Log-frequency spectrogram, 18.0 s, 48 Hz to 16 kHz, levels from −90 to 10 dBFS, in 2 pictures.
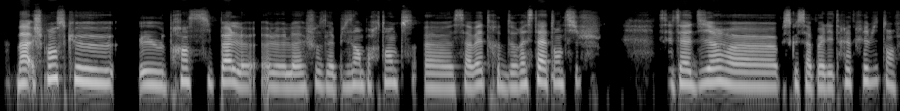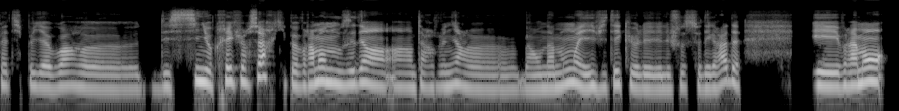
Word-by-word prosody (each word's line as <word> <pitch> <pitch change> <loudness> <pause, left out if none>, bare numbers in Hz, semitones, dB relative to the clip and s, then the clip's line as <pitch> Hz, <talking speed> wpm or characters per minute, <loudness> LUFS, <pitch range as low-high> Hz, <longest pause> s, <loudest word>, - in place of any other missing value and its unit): Bah, 215 +1 +9
je - - +3
pense 265 +1 +5
que 220 -4 +4 0.3
le 190 0 +1
principal, 220 -2 +1
heu, - - -4
le 175 -1 -2
la 170 0 0
chose 180 +2 -8
la 170 - -1
plus 175 +3 -9
importante, 200 +3 -3
heu, 170 -1 -2
ça 165 +1 -3
va 190 - +2
être 200 -1 -5
de 175 0 -6
rester 195 +6 +1
attentif. 215 +1 -1 0.6
C'est-à-dire, 205 +2 +1
heu, 185 -4 +1
parce - - -3
que 200 - -4
ça 175 -2 -2
peut 175 - -2
aller 170 0 -2
très, 215 +7 -5
très 235 +3 -3
vite, 230 0 -10
en 190 - -5
fait. 185 +1 -8
Il - - -28
peut 185 - -6
y 175 - -3
avoir, 180 +2 -1
heu, 155 -1 -5
des 165 +2 -7
signes 225 +5 +3
précurseurs 235 +7 +2
qui - - -15
peuvent 190 -2 -2
vraiment 195 +5 +4
nous 200 -3 +2
aider 210 +2 +1
à - - +5
in 185 -2 +3 0.2
in - - -4
intervenir, 180 +3 -4
heu, 155 -1 -7
bah 160 - -8
heu, - - -2
en 160 +1 -3
amont 185 +6 +1
et 180 - +2
éviter 180 +2 -2
que 180 - -6
les 160 -1 -2
les 155 - -4
choses 170 +2 -9
se - - -7
dégradent. 165 +8 -1 0.7
Et 180 -1 +4
vraiment 200 +6 +6
185 Hz, 215 wpm, -24 LUFS, 170-210 Hz, 0.7 s, Bah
